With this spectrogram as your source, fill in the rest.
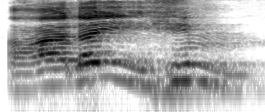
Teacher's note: علیہم، پہلے عین ہے پھر ہا ہے، پھر ہا ہے، عین ہمارے پاس وسط حلق سے ادا ہوتا ہے اور ہا ہمارے پاس اقصا حلق سے ادا ہوتا ہے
